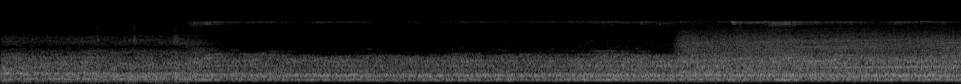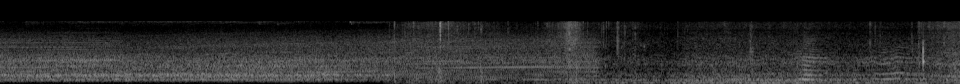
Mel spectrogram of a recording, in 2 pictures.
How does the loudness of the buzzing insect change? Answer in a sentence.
The volume of the buzzing insect stays about the same.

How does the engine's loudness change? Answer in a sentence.
The volume of the engine stays about the same.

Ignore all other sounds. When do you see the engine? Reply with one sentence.
You can hear the engine from 6.7 to 15.7 s.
